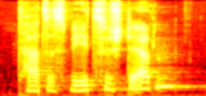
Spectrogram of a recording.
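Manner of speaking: ordinary delivery, nothing marked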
